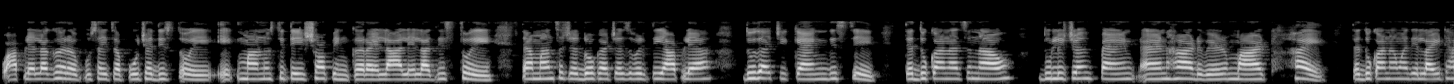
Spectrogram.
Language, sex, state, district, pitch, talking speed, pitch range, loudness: Marathi, female, Maharashtra, Dhule, 255 Hz, 130 wpm, 240-265 Hz, -15 LUFS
